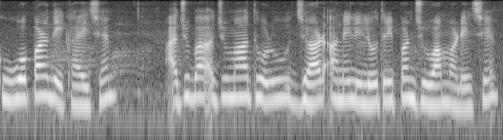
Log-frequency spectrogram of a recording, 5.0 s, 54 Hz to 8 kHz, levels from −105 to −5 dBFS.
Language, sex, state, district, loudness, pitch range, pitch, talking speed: Gujarati, female, Gujarat, Valsad, -18 LUFS, 205-245 Hz, 230 Hz, 155 wpm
